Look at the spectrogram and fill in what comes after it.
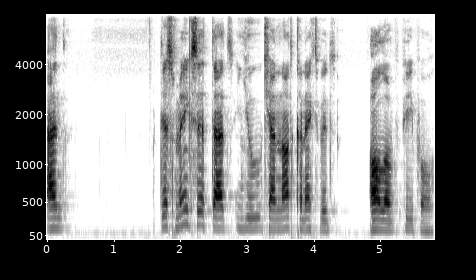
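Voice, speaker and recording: A man speaks at a very slow pace with a fairly high pitch and a non-native accent. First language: not English (speaking third language). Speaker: vlogger. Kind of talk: casual monologue. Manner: halting, many fillers.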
